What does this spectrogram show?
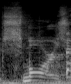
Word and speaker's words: s'mores: trepidation what because I'm afraid of saying s'mores wrong about two weeks ago one syllable it's one syllable you hit it I hit it with two syllables and I is still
